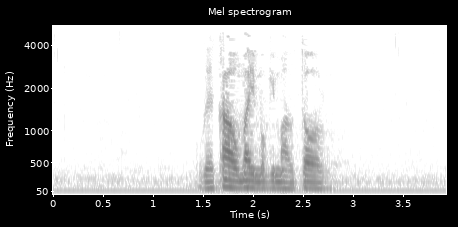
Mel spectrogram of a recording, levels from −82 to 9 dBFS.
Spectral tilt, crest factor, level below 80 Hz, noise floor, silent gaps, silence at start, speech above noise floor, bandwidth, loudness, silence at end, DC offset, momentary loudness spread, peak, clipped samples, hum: -7 dB/octave; 24 dB; -66 dBFS; -64 dBFS; none; 0.6 s; 26 dB; 5.4 kHz; -40 LUFS; 1.15 s; under 0.1%; 17 LU; -20 dBFS; under 0.1%; none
